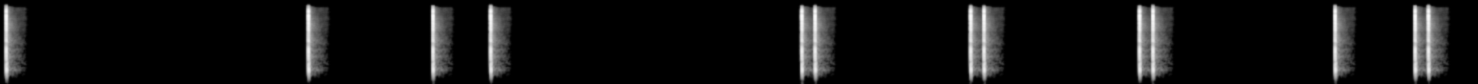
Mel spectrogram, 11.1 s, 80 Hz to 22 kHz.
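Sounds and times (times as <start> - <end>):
computer mouse clicks: 6.0 - 6.3, 7.3 - 7.6, 8.6 - 8.8, 10.0 - 10.9.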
